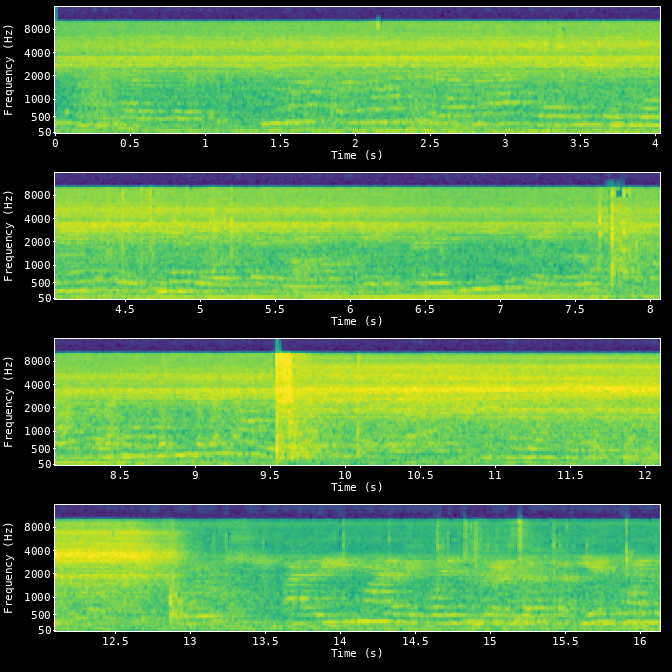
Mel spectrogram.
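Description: Piston filling machine dispensing chunky salsa into a cup: a steady hiss with a low hum underneath, a sharp click about halfway through, and the hiss cutting off suddenly a few seconds later.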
